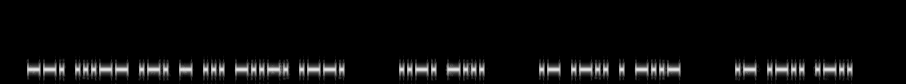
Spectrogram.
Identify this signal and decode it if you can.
Morse code, heard as a keyed tone, about 30 wpm, 700 Hz. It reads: G3RTS/P FB ALEX ALL
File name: UK MASTER QSOs TRAINING / 30WPM / UK MASTER QSOs 0003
